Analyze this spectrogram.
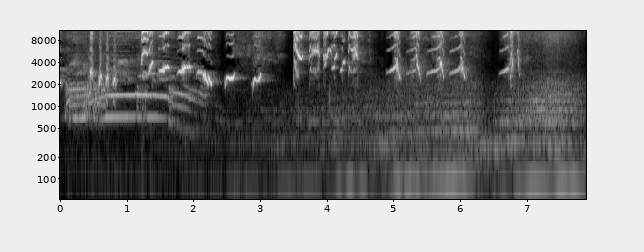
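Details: Oriental magpie-robin singing for a lure ringtone, opening with long steady whistles, then rapid varied whistled phrases and a series of sharp repeated downward-sweeping notes over a low rumble.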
